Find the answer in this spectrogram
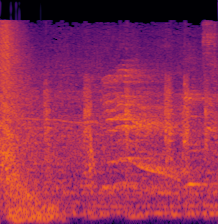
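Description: A single loud boom right at the start, dying away over about half a second, with music playing throughout.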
